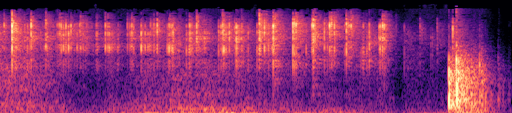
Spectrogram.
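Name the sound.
dice being rolled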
